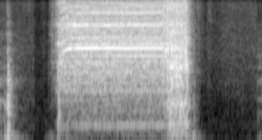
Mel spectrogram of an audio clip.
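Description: A power drill driving small screws into aluminium trim on a caravan: a short click, then one steady high whirring run of about a second and a half that strains briefly before stopping, loud and close.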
